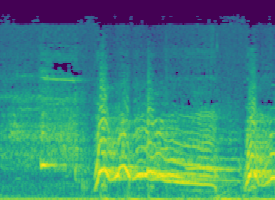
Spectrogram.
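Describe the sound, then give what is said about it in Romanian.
A dog down in a ravine yelps sharply, then lets out a long, wavering whine that rises and falls before breaking into another yelp, clear with no talking. “coboară în râpă după câine. Auză-l cum scheaună.”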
